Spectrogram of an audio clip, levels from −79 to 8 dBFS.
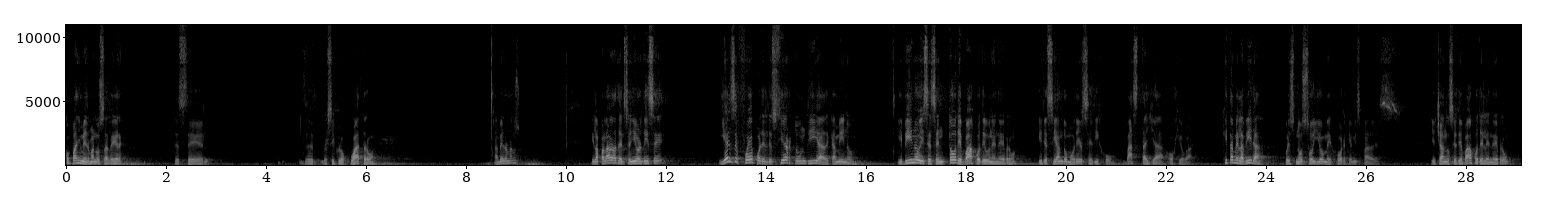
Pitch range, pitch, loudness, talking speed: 120-155 Hz, 130 Hz, -37 LUFS, 130 wpm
